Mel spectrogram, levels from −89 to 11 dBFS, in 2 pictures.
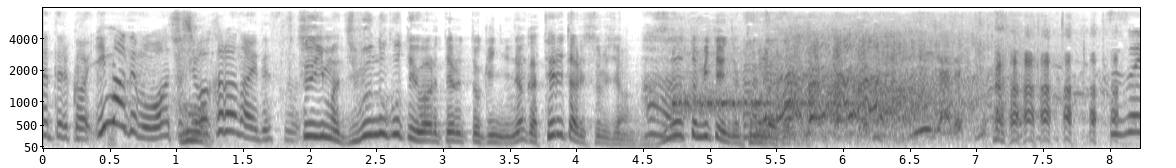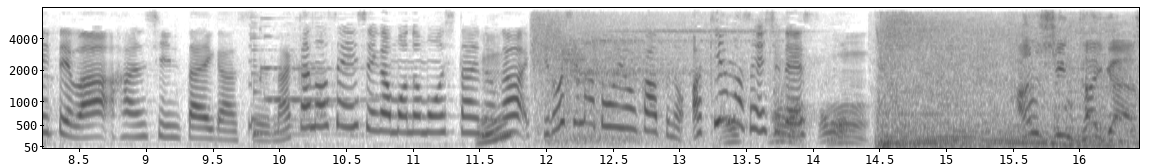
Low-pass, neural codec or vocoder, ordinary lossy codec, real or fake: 7.2 kHz; none; none; real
